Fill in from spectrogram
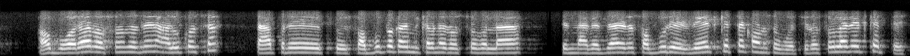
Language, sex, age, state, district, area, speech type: Odia, female, 60+, Odisha, Cuttack, urban, conversation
